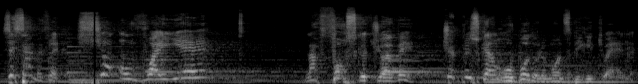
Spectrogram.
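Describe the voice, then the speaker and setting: A man preaching a sermon as a pastor, telling a story, swinging between hushed asides and shouted declarations. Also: high-pitched, huge pitch swings, a little slow. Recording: echoey room with faint music.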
